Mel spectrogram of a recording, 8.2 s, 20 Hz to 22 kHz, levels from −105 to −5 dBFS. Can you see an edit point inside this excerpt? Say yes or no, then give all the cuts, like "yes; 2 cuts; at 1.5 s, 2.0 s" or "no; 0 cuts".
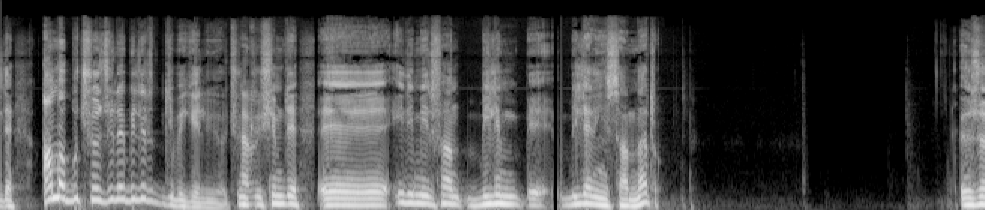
yes; 2 cuts; at 1.3 s, 2.6 s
